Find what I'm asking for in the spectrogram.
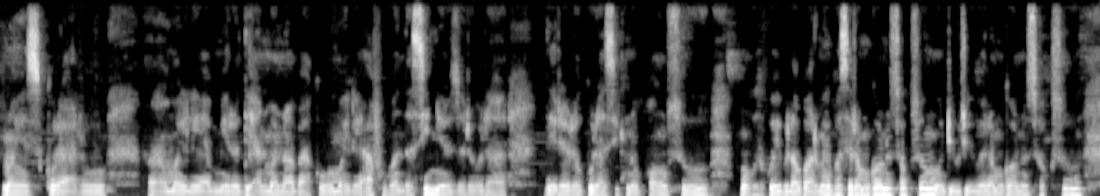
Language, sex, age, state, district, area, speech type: Nepali, female, 30-45, West Bengal, Kalimpong, rural, spontaneous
